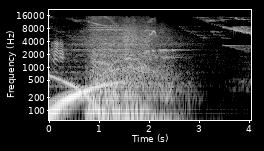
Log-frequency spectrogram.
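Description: Cartoon sound effect: a whoosh with one tone rising and another falling across it, fading out about three seconds in.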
